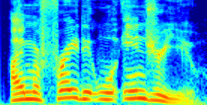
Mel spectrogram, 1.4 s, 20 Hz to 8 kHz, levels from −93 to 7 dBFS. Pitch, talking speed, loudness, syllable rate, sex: 165 Hz, 305 wpm, -15 LUFS, 8.1 syllables/s, male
